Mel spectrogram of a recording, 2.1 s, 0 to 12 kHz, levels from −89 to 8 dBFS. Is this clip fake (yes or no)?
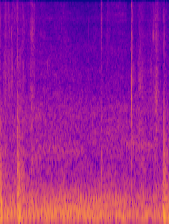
no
